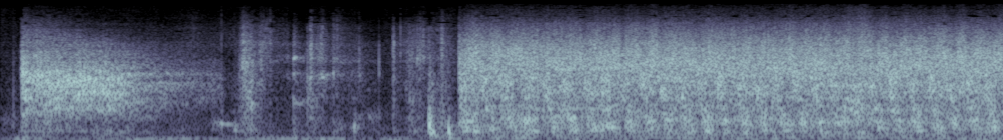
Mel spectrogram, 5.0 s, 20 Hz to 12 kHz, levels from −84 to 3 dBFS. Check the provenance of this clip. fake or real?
fake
